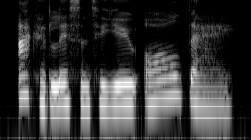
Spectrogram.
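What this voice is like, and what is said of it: Soft imitated Canadian voice. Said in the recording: “in this really soft, beautiful Canadian voice, of which I'm going to do it no justice whatsoever”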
